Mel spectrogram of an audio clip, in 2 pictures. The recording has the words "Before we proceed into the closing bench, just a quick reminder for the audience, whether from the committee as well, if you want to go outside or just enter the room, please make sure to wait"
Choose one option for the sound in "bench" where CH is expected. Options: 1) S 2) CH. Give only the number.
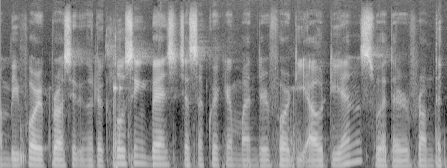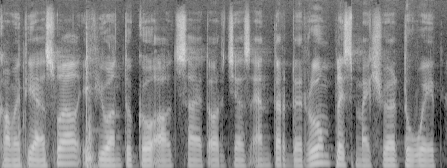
2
